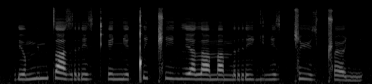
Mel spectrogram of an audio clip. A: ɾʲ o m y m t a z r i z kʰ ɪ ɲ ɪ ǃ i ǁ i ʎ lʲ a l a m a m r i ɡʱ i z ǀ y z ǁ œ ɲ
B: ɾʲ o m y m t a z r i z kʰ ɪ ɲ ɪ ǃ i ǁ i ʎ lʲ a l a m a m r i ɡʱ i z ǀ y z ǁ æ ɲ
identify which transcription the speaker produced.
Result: A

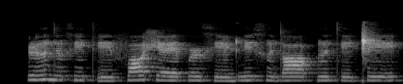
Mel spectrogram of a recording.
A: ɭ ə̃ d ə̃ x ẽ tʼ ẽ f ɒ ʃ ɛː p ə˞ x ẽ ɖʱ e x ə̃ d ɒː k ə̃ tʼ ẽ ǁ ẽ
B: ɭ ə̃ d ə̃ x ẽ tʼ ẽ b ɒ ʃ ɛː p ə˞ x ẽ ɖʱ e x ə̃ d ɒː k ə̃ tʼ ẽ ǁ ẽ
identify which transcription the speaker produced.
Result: A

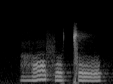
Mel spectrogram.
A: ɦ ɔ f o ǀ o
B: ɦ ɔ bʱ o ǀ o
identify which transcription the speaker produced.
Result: A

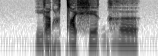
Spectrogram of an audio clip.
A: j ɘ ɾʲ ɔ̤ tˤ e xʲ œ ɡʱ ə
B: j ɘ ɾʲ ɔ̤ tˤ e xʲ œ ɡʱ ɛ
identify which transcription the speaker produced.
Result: A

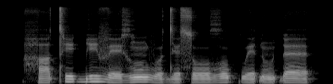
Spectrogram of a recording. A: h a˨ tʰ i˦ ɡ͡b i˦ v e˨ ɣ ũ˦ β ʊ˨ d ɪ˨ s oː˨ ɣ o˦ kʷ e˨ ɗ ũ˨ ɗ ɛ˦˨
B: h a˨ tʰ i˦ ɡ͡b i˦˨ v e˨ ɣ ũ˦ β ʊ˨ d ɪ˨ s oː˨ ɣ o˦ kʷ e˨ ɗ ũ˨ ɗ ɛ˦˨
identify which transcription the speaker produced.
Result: A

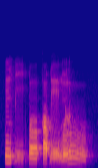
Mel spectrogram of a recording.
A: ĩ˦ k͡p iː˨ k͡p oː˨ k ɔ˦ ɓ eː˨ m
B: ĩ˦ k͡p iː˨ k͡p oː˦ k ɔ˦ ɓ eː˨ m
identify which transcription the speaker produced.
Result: B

